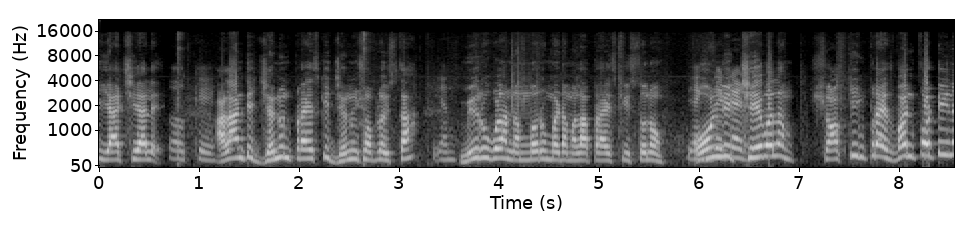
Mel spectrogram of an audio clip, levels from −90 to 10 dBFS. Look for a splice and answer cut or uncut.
uncut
